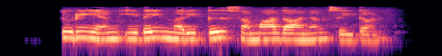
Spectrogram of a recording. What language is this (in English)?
Tamil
